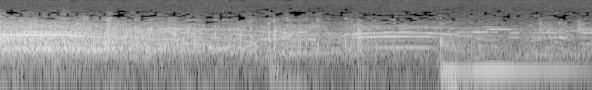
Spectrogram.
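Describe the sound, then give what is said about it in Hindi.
An audience applauds with cheering and crowd voices mixed in, loud at first and gradually easing off, while a steady low hum comes in near the end. “तो एक गीत मैं भी आपको सुना देता हूं सुना दो बजी ताली”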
